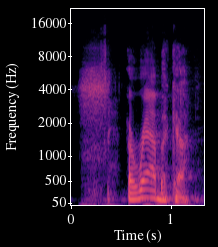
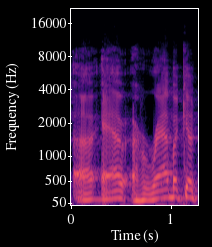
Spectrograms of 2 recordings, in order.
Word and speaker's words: Arabica: Arabica. That's Arabica.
